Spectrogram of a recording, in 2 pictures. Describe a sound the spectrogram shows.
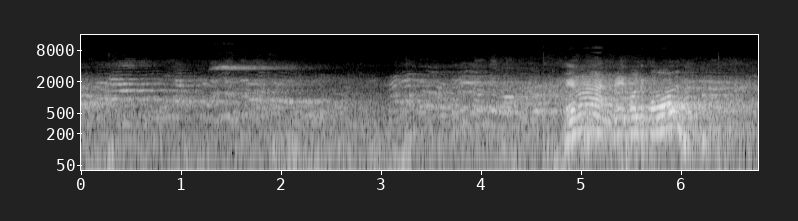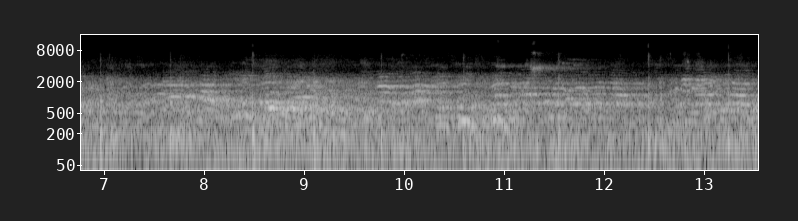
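A crowd of spectators chatters and cheers.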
